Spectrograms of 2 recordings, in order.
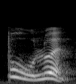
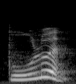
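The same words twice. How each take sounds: First: 不 is said with a falling fourth tone. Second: 不 is said with a rising second tone. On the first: The speaker calls it wrong. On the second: The speaker calls it right.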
